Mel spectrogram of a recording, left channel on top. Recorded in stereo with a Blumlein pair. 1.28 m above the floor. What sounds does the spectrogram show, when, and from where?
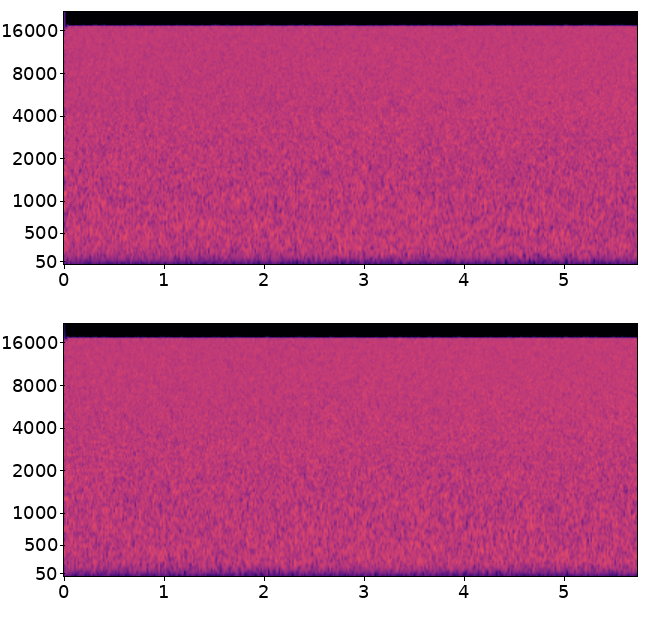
Only background noise.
